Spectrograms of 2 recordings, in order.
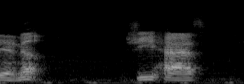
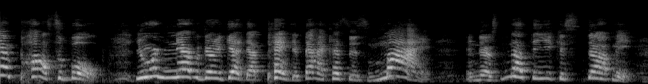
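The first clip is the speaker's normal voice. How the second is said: pitched-up frantic defiance; higher defiant cry; high defiant villain; 10 semitones higher than usual. Acted. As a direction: protest shrilly, cornered. Villain cornered, protests.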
